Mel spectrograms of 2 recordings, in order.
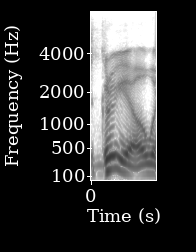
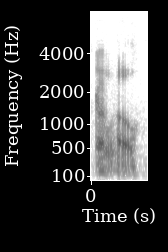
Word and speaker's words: Grillo: There's Griot, which is the Spanish pronunciation. He wants Americans not to try. He said, just say Grillo. And then I think there's an Argentinian pronouncer that's Grillo. I don't know. So we'll go with Griot.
